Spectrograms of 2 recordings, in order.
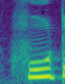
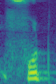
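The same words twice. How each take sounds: First: फूट with a long oo; wrong long vowel. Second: फुट with a short, quick u; short vowel. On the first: Teacher showing how not to read it, long oo in फूट. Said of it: "फूट नहीं". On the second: Teacher correcting the reading for learners, short u in फुट. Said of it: "फुट पढ़ेंगे". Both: Shown as a demonstration.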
